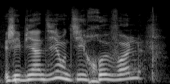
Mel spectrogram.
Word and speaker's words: Revol: dit on dit Revol on dit Revol c'est bien ça bravo pas réevol he par que moi j'ai toujours dit Révol hein je sais que certains disent Revol je me l'explique pas vraiment mais de ouais la vraie de proncer c'est Revol juste avant de commencer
